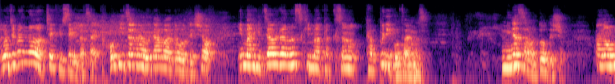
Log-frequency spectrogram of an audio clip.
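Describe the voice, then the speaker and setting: Lively, slightly hoarse middle-aged woman instructor. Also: fairly high pitch. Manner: cheerful, chatty, very polite wording. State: hoarse the morning after a performance and party. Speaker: stretching instructor and livestream host. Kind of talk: casual live exercise lesson with counted chants. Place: small bare-walled indoor room. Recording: roomy echo from camera distance.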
